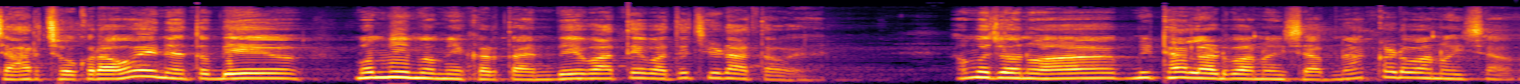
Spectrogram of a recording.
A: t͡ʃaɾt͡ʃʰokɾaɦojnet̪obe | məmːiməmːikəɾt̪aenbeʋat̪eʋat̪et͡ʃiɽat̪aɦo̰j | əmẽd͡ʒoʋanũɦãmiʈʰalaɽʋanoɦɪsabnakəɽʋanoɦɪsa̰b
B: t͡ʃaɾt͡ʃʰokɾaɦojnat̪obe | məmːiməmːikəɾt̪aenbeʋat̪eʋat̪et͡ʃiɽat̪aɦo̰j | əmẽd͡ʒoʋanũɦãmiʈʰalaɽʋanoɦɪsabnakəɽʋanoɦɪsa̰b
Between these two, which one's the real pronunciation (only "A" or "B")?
A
